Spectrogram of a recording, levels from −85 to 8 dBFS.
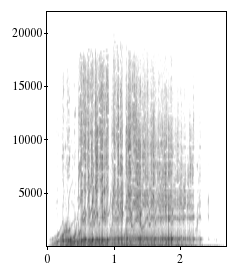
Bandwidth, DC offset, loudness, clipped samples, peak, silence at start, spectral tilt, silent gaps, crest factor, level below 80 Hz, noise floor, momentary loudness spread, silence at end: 19 kHz; under 0.1%; -29 LUFS; under 0.1%; -10 dBFS; 0.05 s; -4 dB/octave; none; 20 dB; -40 dBFS; -49 dBFS; 13 LU; 0.35 s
